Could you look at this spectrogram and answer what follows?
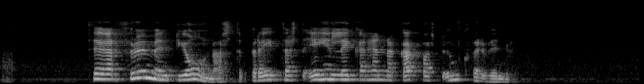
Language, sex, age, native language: Icelandic, female, 70-79, Icelandic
